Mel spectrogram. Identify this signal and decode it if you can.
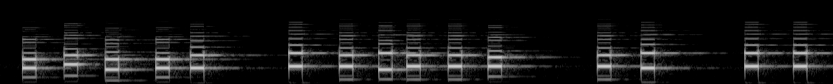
DTMF, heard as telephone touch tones, dialled by hand, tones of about 140 ms. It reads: 4#146 C9A998 9B CC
